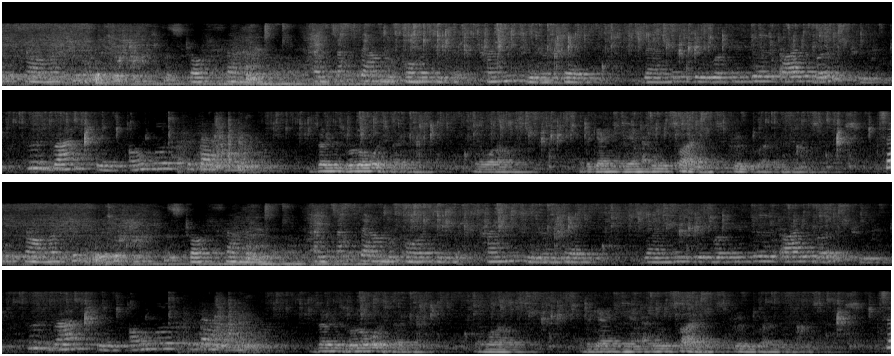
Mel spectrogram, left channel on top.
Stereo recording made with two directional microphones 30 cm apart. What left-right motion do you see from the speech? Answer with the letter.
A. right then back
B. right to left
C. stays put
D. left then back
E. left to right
B.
